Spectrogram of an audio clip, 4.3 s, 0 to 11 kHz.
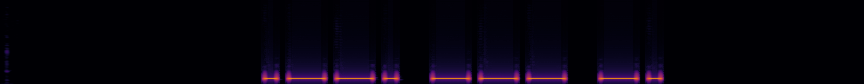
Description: Morse code, heard as a keyed tone, about 20 wpm, 700 Hz. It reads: PON
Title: Top Three Letter Combinations in Words 20wpm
